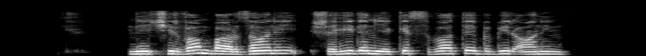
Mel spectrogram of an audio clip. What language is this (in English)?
Kurdish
